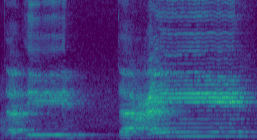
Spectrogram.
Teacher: Ta'in, ta'in, tekan itu pertengahan kerongkong.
